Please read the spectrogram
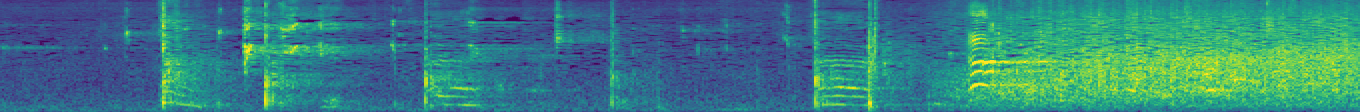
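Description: A tennis rally on a hard court: a serve and a string of racket strikes on the ball, some with a player's grunt, between about one and six and a half seconds in. About seven seconds in the point ends and the crowd breaks into steady applause and cheering.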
